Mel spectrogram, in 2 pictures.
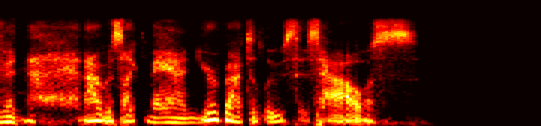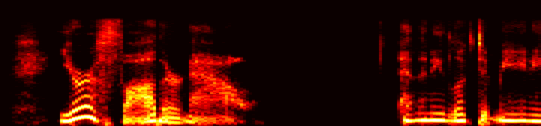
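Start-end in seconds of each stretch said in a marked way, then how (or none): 1.0-5.3 hushed, solemn self-talk in dad's voice, slowing at the end; dead serious. Retold or imitated. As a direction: imitate dad's grave realization, softer and weighty. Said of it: "he was so serious".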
